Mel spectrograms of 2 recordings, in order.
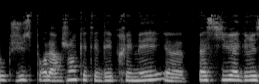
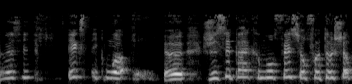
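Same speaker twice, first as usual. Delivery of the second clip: high-pitched, weepy, tearful, crying through words; 8 semitones higher than usual. Retelling her first computer lesson during her separation, imitating her own crying. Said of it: "je suis en pleine séparation et que je pleure".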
